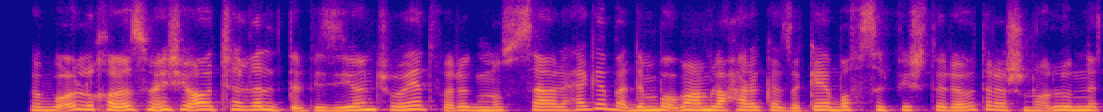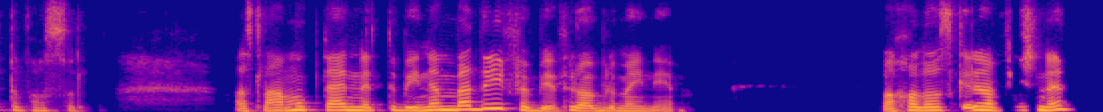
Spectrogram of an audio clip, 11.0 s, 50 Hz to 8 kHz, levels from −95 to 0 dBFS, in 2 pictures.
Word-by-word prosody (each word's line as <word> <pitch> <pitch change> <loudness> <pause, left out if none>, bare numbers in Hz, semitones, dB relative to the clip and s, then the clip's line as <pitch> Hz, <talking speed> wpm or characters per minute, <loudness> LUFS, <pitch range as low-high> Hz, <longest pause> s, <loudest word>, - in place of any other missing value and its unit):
فباقول 225 +5 0
له 260 - +2
خلاص 240 0 +1
ماشي 245 0 +2
أقعد 255 0 +2
شغّل 250 -2 -1
التليفزيون 215 +1 0
شوية 245 +1 0
اتفرج 235 -5 -4
نُص 205 +1 -3
ساعة 230 - +1
والَّا 220 -1 -3
حاجة، 250 +6 -3
بعدين 225 -5 +1
باقوم 235 - +1
عاملة 230 -2 +4
حركة 225 -1 -2
ذكية، 215 +6 -2
بافصل 235 0 -3
فيشة 225 0 -5
الRouter 220 +5 -2
عشان 225 -3 -3
أقول 210 - -4
له 235 - +3
النت 225 0 -2
فصل، 190 -3 -12 0.8
أصل 175 +2 -5
عمو 220 +4 +3
بتاع 220 -1 -1
النت 215 0 +1
بينام 220 +3 +4
بدري 290 +6 +4
فبيقفله 180 - -1
قبل 175 -1 -3
ما 165 - -4
ينام، 160 - -9 1.1
فخلاص 215 0 +1
كده - - +3
ما 225 - +5
فيش 225 +2 -6
نت. 255 +4 +3
225 Hz, 225 wpm, -24 LUFS, 210-240 Hz, 1.1 s, ما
